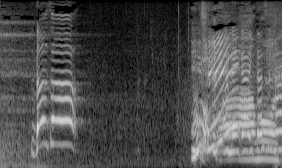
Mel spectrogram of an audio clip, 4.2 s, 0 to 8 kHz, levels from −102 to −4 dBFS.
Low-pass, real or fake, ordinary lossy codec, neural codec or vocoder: none; real; none; none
